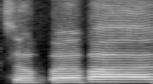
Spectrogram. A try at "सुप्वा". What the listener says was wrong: सुपवा में गलत हुआ बाकी सारा ठीक है य सुपवा नहीं सुपवा आधा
